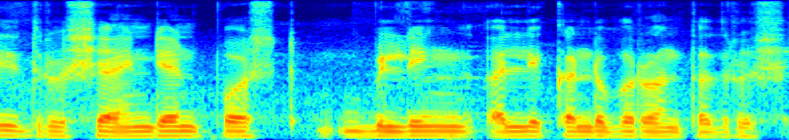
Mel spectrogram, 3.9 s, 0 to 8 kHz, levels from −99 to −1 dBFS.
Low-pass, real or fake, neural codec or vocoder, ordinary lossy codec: none; real; none; none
